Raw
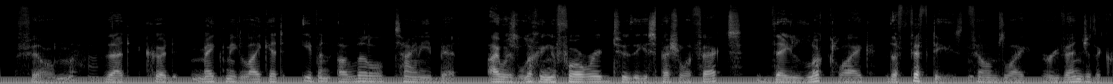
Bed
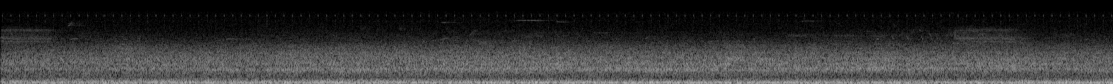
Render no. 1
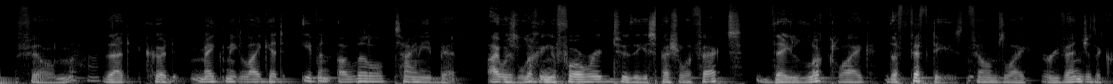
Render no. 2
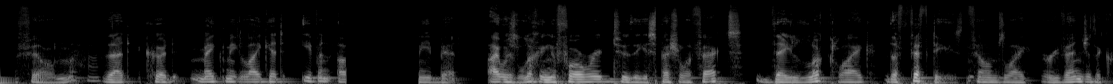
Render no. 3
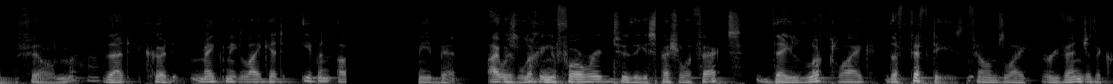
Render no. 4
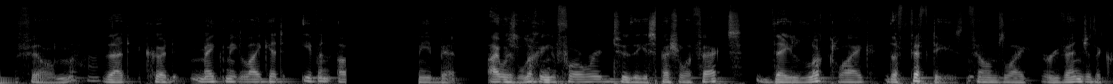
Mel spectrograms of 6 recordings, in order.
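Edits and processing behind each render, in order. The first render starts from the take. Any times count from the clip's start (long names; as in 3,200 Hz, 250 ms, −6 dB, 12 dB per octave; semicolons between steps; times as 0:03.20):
hum removal 60 Hz, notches 5
0:03.46–0:04.19: silence
level −3 dB
0:05.49–0:06.08: downward compressor 2.5 to 1, threshold −35 dBFS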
